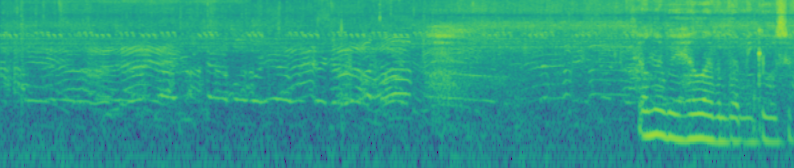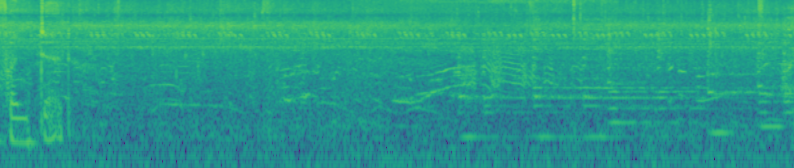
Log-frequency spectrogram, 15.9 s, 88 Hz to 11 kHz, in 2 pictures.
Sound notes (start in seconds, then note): 0.0 gang members laugh and yell; 4.3 Ned sighs; 12.1 gentle music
